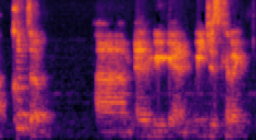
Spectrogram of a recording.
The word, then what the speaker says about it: Qutub: And our last name is Qutub, which is in Arabic Qutub. And we just kind of keep it easy for people and say Qutub because it's kind of how it looks when you spell it.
